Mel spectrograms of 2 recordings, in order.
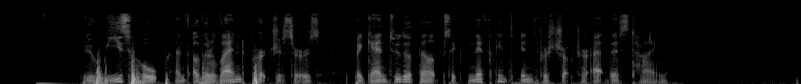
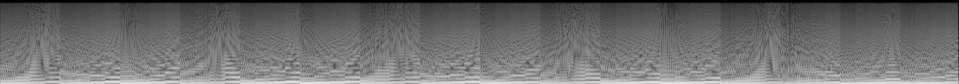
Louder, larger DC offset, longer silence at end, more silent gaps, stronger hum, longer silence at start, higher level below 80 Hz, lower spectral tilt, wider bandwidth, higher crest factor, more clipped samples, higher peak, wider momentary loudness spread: second, -37 LUFS vs -12 LUFS; neither; first, 1.35 s vs 0 s; neither; neither; first, 0.35 s vs 0 s; second, -48 dBFS vs -14 dBFS; about the same, -5 dB/octave vs -5.5 dB/octave; second, 11.5 kHz vs 19.5 kHz; first, 26 dB vs 10 dB; neither; second, -12 dBFS vs 0 dBFS; first, 14 LU vs 4 LU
